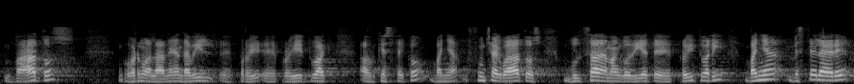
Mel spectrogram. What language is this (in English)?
Basque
